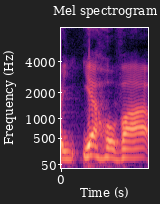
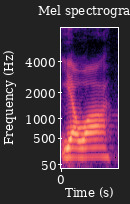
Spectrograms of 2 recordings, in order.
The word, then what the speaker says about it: Yahweh: It's Yahweh. Or Yehovah, or that's a whole other matter. How do you pronounce it? Yahweh.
